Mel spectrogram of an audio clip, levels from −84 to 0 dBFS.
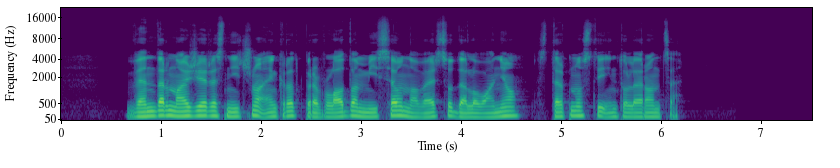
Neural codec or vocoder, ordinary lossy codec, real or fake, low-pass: none; none; real; 19.8 kHz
